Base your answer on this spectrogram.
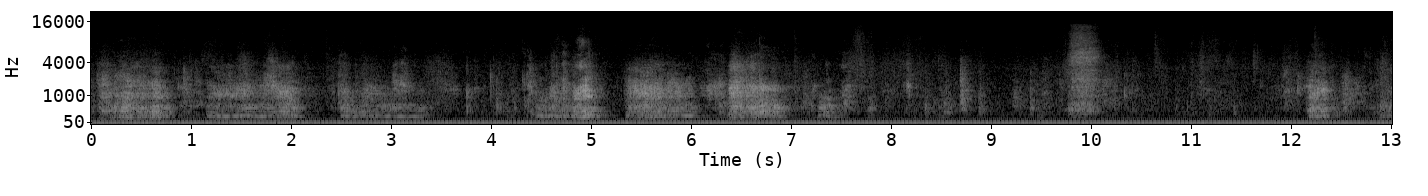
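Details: Labrador Retriever puppies from a litter of seven, four still left, give overlapping high whines and whimpers with short low growly yelps, in irregular bursts through the recording, over a steady low hum.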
